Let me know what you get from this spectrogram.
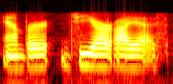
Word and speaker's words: ambergris: It's called ambergris, and I'm going to spell it for you, A-M-B-E-R, like amber, G-R-I-S, ambergris.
